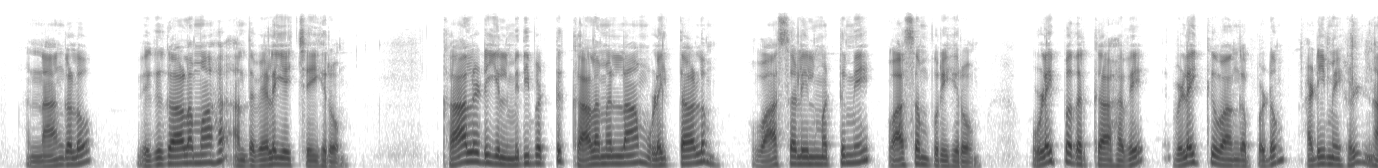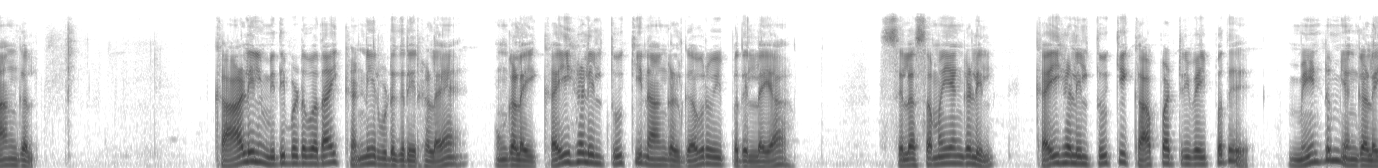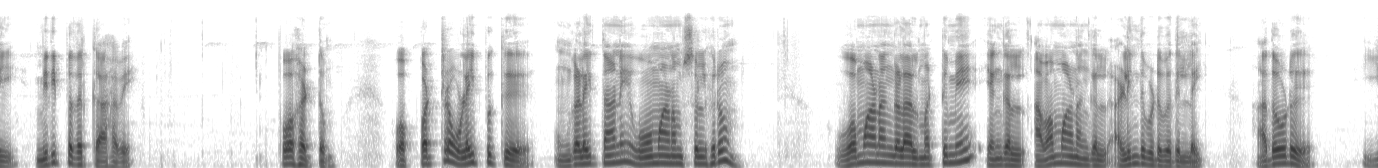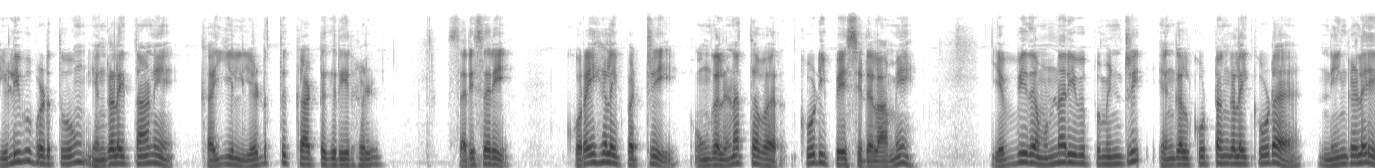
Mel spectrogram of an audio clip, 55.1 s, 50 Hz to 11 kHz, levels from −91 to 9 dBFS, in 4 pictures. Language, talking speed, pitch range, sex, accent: Tamil, 75 wpm, 110-150 Hz, male, native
